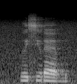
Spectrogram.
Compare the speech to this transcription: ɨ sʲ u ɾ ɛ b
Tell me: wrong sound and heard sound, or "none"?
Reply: none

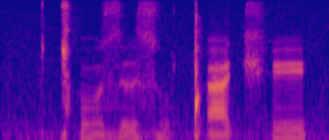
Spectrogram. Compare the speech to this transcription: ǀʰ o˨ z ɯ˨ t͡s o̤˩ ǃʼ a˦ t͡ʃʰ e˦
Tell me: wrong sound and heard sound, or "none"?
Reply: t͡s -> z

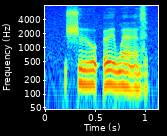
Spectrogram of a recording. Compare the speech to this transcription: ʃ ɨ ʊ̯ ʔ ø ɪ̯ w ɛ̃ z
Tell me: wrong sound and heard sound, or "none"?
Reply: none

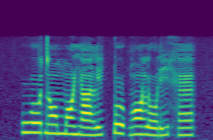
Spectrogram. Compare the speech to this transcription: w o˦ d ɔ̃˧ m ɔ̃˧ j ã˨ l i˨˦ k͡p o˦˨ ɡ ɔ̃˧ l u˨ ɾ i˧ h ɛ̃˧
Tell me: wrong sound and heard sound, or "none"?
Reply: u˨ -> o˨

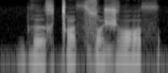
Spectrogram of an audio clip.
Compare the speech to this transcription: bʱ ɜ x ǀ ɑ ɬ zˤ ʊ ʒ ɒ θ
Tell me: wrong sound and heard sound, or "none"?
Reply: ɬ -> θ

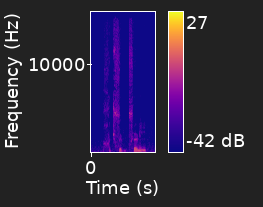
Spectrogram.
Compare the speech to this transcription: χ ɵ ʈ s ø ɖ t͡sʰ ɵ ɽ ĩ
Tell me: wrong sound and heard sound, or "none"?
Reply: none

